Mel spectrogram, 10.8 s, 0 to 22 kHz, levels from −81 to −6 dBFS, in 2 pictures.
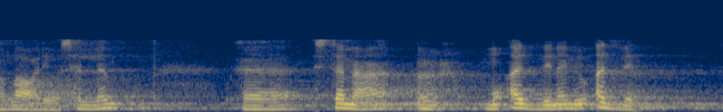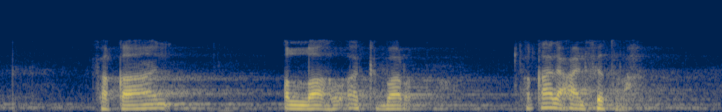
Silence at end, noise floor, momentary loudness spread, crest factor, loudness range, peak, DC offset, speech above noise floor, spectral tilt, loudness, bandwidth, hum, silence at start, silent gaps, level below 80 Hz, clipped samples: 0.05 s; -47 dBFS; 21 LU; 20 dB; 3 LU; -6 dBFS; under 0.1%; 22 dB; -9 dB/octave; -26 LUFS; 5.2 kHz; none; 0 s; none; -60 dBFS; under 0.1%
